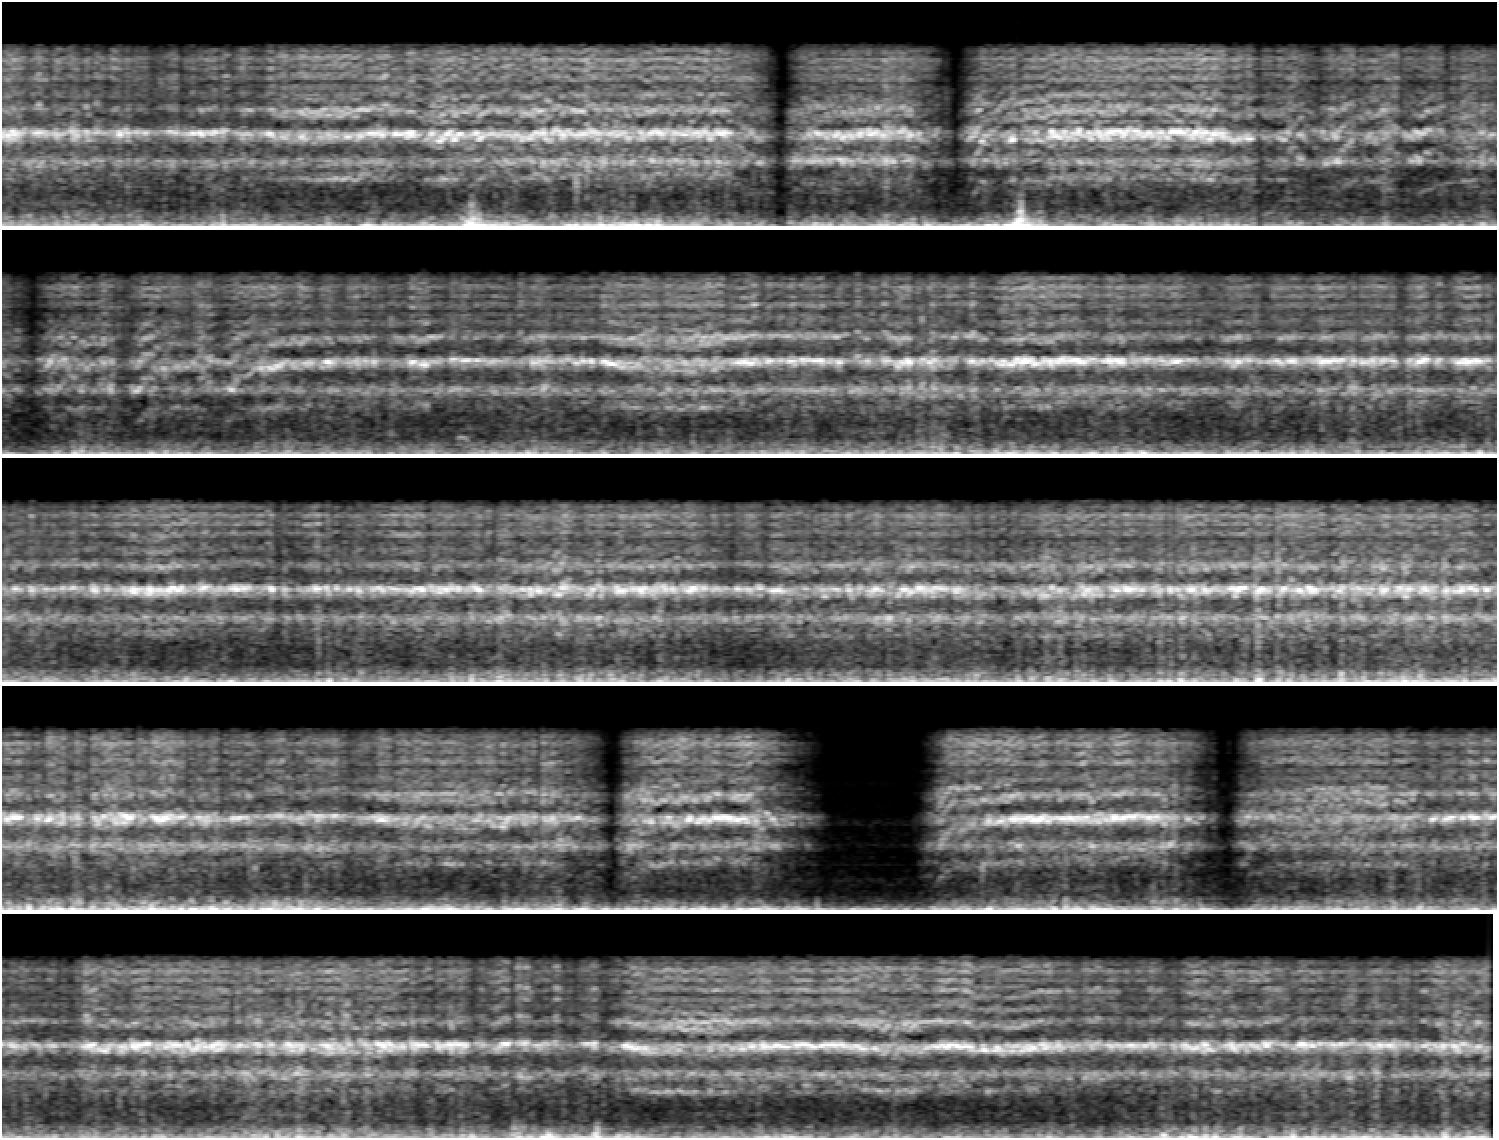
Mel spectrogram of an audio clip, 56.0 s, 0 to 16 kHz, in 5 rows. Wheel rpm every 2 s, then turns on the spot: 230, 210, 180, 120, 190, 130, 170, 230, 230, 230, 230, 230, 230, 230, 230, 220, 230, 220, 210, 120, 100, 150, 220, 220, 230, 220, 230, 230.
none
